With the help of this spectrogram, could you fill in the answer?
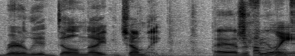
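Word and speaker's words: Cholmondeley: I would not have thought that the way to pronounce that is Chumley.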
